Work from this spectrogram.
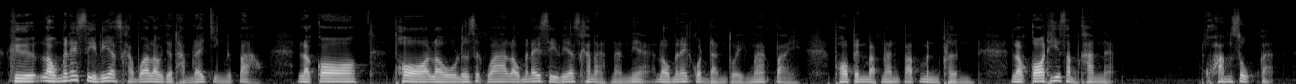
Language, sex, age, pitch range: Thai, male, 20-39, 105-130 Hz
